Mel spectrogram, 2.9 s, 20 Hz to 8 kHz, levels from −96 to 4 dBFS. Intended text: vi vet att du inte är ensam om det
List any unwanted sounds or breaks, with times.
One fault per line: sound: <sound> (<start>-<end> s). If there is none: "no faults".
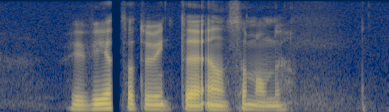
sound: dropout (0.8-0.9 s)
